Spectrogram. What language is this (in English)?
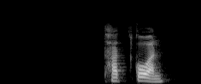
Min Nan Chinese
